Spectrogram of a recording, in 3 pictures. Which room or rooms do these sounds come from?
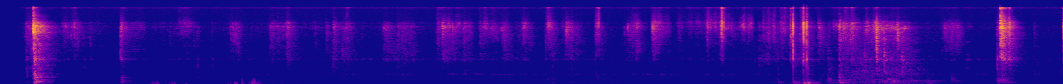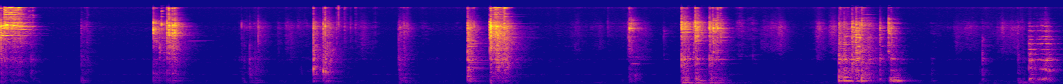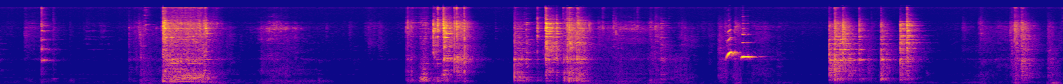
kitchen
